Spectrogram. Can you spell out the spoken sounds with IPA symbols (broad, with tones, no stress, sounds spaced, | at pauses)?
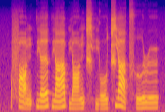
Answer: f ɑ̰˨˩ ŋ t̪ j ɛ˧˥ t̪ j ä˧˥ p j ɑ˧˥ ŋ t͡ɕʰ j o˧˥ ʊ̯ t͡ɕ j ä˥˩ t͡sʰ ɹ̩˧˥ ɻ ɻ̩˥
